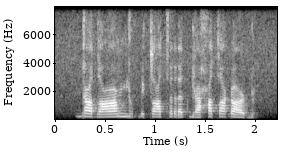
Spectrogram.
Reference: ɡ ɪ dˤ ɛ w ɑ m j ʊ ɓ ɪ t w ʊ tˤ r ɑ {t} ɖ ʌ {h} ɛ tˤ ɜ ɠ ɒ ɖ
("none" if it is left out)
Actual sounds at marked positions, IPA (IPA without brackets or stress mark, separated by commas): t, ħ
